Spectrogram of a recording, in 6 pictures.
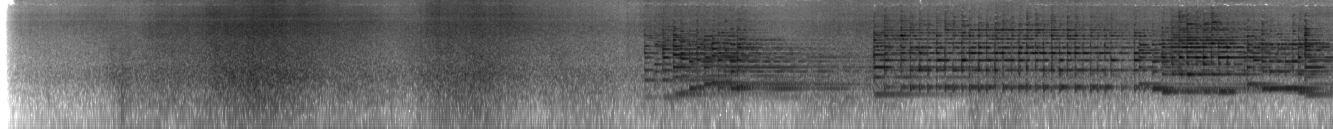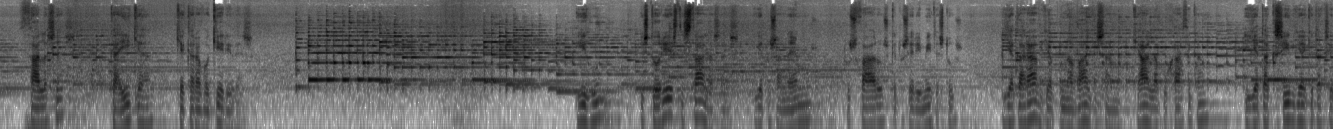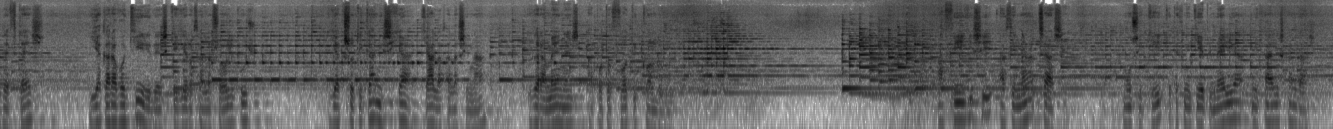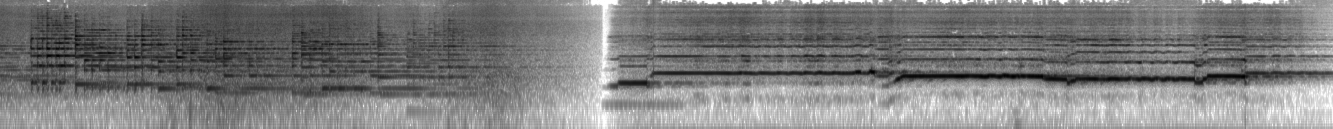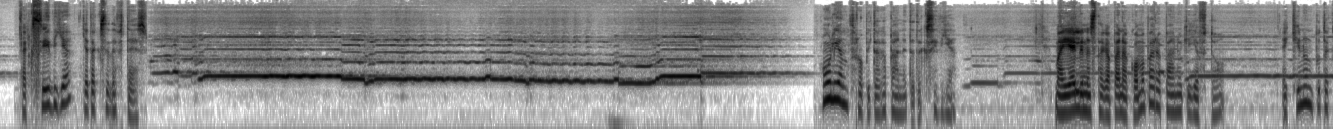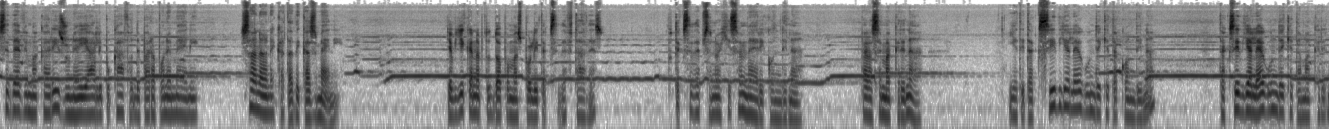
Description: Αφήγηση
